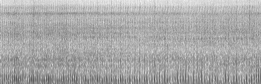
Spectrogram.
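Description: A dirt bike engine buzzes loudly up close, its pitch rising and falling.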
